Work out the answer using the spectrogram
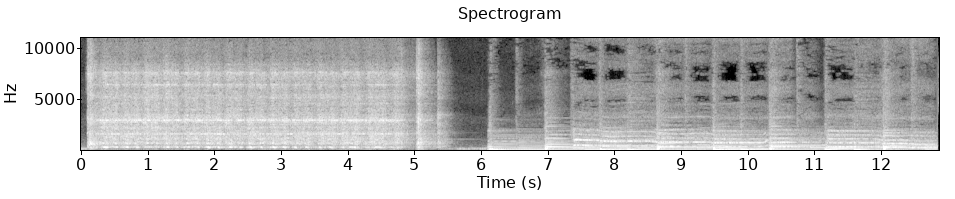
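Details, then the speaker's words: Zaporozhets with a cheap used junkyard engine, first startup attempt, new distributor fitted: starter spins the engine evenly for about five seconds without a catch; no spark because the distributor cap's centre contact was missing, fixed by swapping the cap. "no spark Now what turns out the Center contact in the distributor cap was missing"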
